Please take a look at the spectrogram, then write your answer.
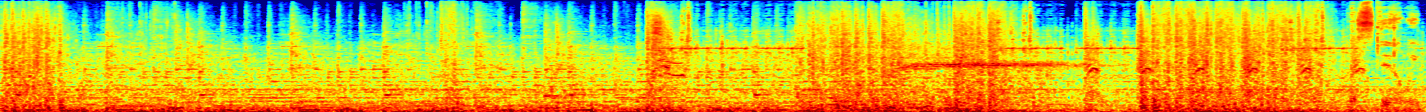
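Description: Rapid gunfire and bursts of flame from a flamethrower and dueling pistols in the action game Bastion, dense and continuous over game music and effects, with a few brief metallic tones.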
